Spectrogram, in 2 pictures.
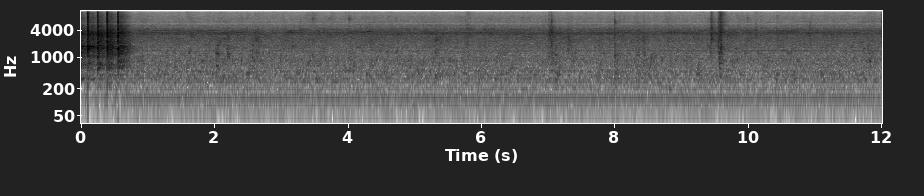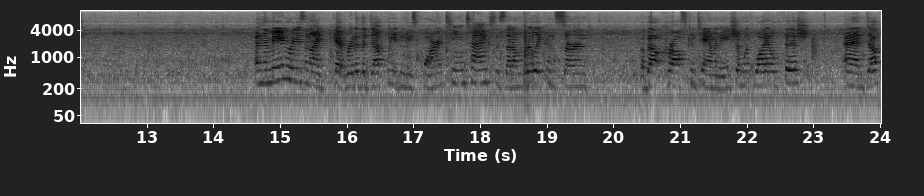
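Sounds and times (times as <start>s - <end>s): low constant hum: 0.0s - 24.0s
running water: 0.0s - 24.0s.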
